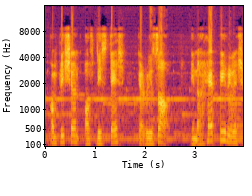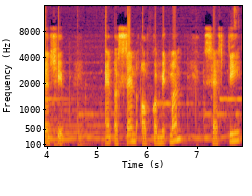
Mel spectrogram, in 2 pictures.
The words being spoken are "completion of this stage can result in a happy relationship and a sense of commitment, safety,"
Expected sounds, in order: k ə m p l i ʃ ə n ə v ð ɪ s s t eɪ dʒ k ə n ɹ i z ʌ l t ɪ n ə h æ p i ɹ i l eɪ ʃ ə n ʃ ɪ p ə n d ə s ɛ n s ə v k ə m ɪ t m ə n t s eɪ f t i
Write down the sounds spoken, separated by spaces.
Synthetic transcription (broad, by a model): k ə m p l i ʃ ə n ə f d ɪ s s t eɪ ʃ k ə n ɹ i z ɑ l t ɪ n ə h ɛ p i ɹ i l eɪ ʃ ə n ʃ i p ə n ə s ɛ n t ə f k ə m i t m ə n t s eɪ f t i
